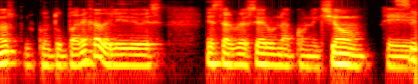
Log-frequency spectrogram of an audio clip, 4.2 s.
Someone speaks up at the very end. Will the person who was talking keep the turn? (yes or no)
no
